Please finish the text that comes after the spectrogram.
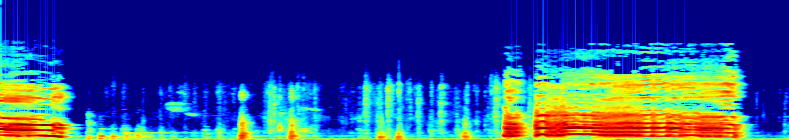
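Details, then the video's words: Backyard coop with hens and roosters: a crow ends at the start, quiet scattered clucking follows, then a long, loud, harsh rooster crow rises and holds for about two seconds. "Backyard Chickens In The Coop Relaxing Video Sounds Noises Hens Clucking Roosters Crowing!"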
